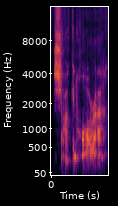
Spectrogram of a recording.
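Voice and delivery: whispered, sarcastic shock and horror; mock whisper. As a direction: breathe it like fake horror.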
